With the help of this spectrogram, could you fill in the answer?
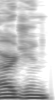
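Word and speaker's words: Arjen: Yeah, Arjun.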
